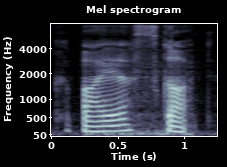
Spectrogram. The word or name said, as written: Kafayat Scott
